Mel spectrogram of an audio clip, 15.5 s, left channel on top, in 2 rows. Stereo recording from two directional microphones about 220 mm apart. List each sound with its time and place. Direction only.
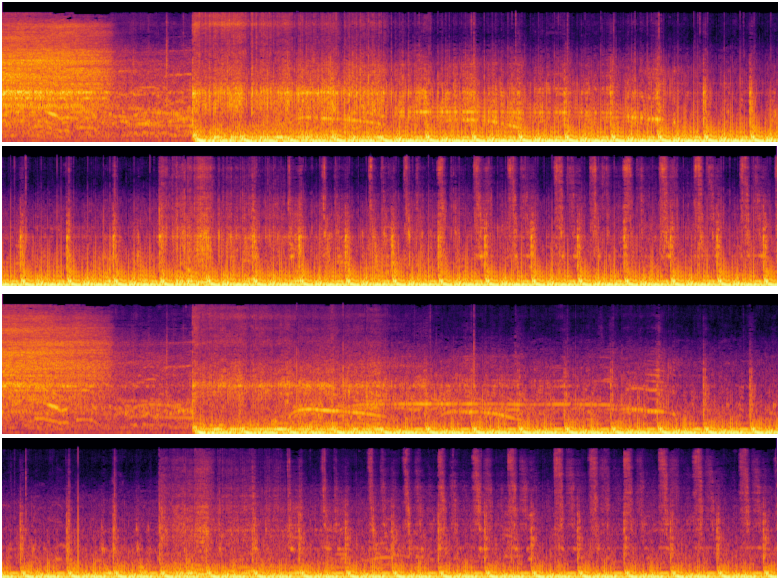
0.0 s hiss: 15° right (ahead or behind)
